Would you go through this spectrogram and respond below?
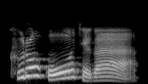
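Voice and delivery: ordinary talk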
